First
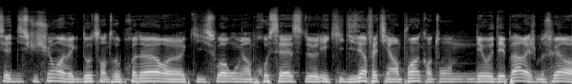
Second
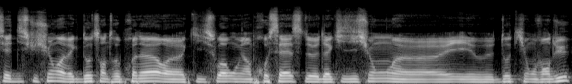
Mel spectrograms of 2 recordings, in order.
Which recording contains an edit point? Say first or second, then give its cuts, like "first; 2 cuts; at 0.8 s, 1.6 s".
first; 1 cut; at 3.2 s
